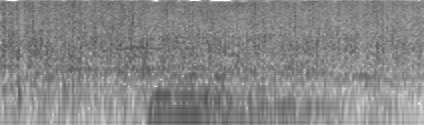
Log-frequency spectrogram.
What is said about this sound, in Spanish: Un aplauso para Newton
